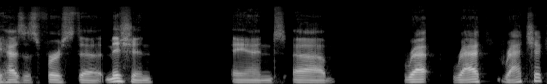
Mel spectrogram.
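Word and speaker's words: Rasczak: But then all of a sudden he turns into this after he has his first mission, and Ratchik, how do you say his name? Yeah. Razchek.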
